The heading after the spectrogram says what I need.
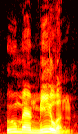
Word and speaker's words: Umanmielen: Theo Grace is a linebacker from North Dakota, and Princewell Umanmielen is the pronunciation.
